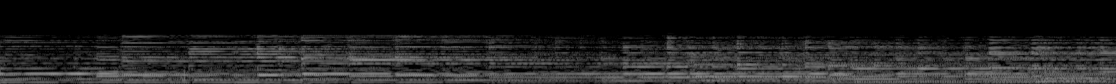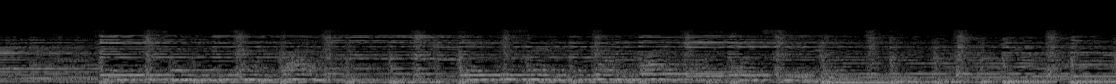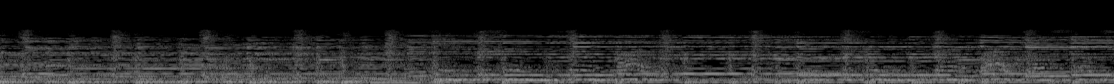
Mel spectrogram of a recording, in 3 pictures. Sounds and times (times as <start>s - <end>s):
Music: 0.0s - 33.4s.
